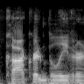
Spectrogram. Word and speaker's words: Cochron: The pronunciations are correct. Most people actually really screw up Cochron, believe it or not.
